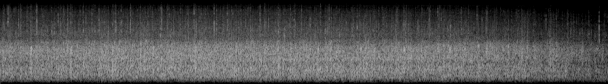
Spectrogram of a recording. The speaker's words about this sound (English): As a Lutheran pastor, I'm not comfortable with applause, but that's okay if you want to do that. Just kidding, that's fine, as long as you're giving it to God.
